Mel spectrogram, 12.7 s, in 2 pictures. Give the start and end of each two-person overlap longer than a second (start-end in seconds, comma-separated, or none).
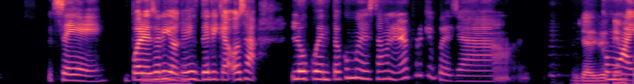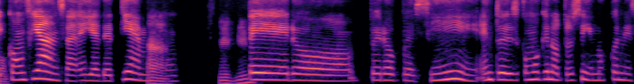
none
